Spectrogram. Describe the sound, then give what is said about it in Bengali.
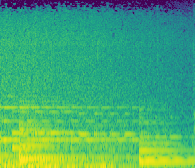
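Steady rain falling on a footpath, a broad continuous hiss that stays moderately loud throughout. Soft sustained musical tones play underneath, with no voices. “Sayan বৃষ্টিতে ভিজতে ভিজতে ফুটপাত ধরে বাড়ির উদ্দেশ্যে রওনা দেয়।”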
